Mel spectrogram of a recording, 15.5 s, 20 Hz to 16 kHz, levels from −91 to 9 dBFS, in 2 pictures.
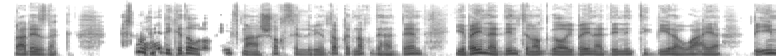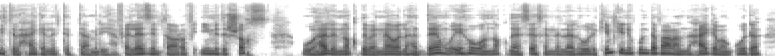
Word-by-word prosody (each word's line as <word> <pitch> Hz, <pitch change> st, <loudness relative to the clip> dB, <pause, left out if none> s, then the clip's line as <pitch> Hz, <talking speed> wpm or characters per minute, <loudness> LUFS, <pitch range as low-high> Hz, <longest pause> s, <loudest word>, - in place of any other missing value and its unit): بعد 115 Hz, 0 st, +3 dB
إذنك، 110 Hz, -1 st, -2 dB, 0.5 s
باحس -, -, -6 dB
إن 230 Hz, -, +6 dB
هو -, -, +6 dB
هادي 170 Hz, -6 st, +2 dB
كده 150 Hz, +2 st, +3 dB
ولطيف 155 Hz, +4 st, -2 dB
مع 110 Hz, -2 st, +1 dB
الشخص 140 Hz, +7 st, -1 dB
اللي 110 Hz, -2 st, -7 dB
بينتقد 110 Hz, +3 st, -4 dB
نقد 135 Hz, +1 st, -4 dB
هدام، 115 Hz, +6 st, -1 dB, 0.3 s
يبين 145 Hz, +7 st, +6 dB
قد 120 Hz, +1 st, +1 dB
إيه 140 Hz, -, +4 dB
أنتِ 145 Hz, -2 st, -2 dB
ناضجة، 120 Hz, 0 st, +1 dB
يبين 120 Hz, +3 st, +1 dB
قد 110 Hz, 0 st, -3 dB
إيه 115 Hz, -, 0 dB
إن 125 Hz, -, -4 dB
أنتِ 130 Hz, +1 st, -6 dB
كبيرة 120 Hz, +2 st, 0 dB
وواعية 115 Hz, 0 st, 0 dB, 0.3 s
بقيمة 150 Hz, +4 st, +3 dB
الحاجة 125 Hz, +1 st, -1 dB
اللي 115 Hz, +2 st, -3 dB
أنتِ 120 Hz, -, -7 dB
بتعمليها، 105 Hz, -2 st, -7 dB
فلازم 130 Hz, +6 st, +1 dB
تعرفي 115 Hz, -1 st, -3 dB
قيمة 135 Hz, -1 st, -2 dB
الشخص، 120 Hz, -, 0 dB, 0.3 s
وهل 120 Hz, +3 st, +4 dB
النقد 125 Hz, 0 st, 0 dB
بنّاء 115 Hz, +3 st, +1 dB
والّا 120 Hz, -2 st, +1 dB
هدام، 140 Hz, +9 st, +2 dB
وإيه 145 Hz, -, +1 dB
هو 145 Hz, -3 st, +1 dB
النقد 125 Hz, 0 st, -4 dB
أساسًا 120 Hz, +3 st, -1 dB
اللي 115 Hz, -1 st, -4 dB
قاله 125 Hz, +2 st, -1 dB
لِك، 120 Hz, +7 st, -5 dB
يمكن 180 Hz, -2 st, +2 dB
يكون 160 Hz, +2 st, -1 dB
ده 155 Hz, -, +5 dB
فعلًا 130 Hz, -5 st, +2 dB
حاجة 135 Hz, +2 st, +3 dB
موجودة، 125 Hz, +3 st, -2 dB
125 Hz, 205 wpm, -25 LUFS, 115-135 Hz, 0.5 s, إن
